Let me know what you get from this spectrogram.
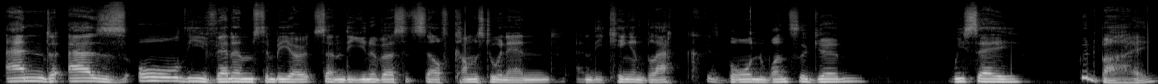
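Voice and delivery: slow, measured epic narration; mock-solemn sign-off. Podcaster closes the show like an epic, mock-solemn.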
